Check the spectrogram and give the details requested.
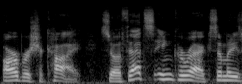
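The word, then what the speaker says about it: Arber Xhekaj: to look that up how in the heck do you pronounce arbor shakai but apparently it's arbor shakai so if that's incorrect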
